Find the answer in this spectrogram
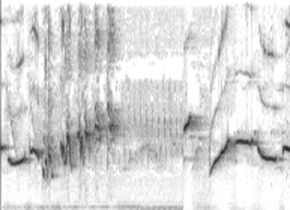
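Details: Oriental magpie-robin recorded for canary singing therapy, aimed at young canaries that are slow to sing. A short whistle leads into a rough, buzzy chatter over low hum, then a clean upslurred whistle that wavers and drops.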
